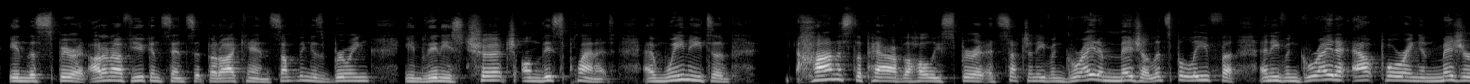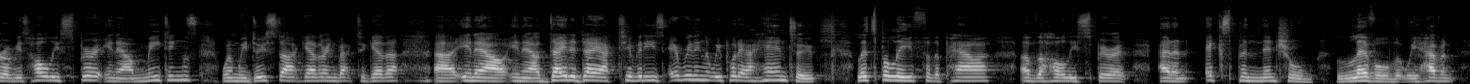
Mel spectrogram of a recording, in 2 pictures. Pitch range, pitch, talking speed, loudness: 150-185 Hz, 170 Hz, 190 wpm, -22 LUFS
